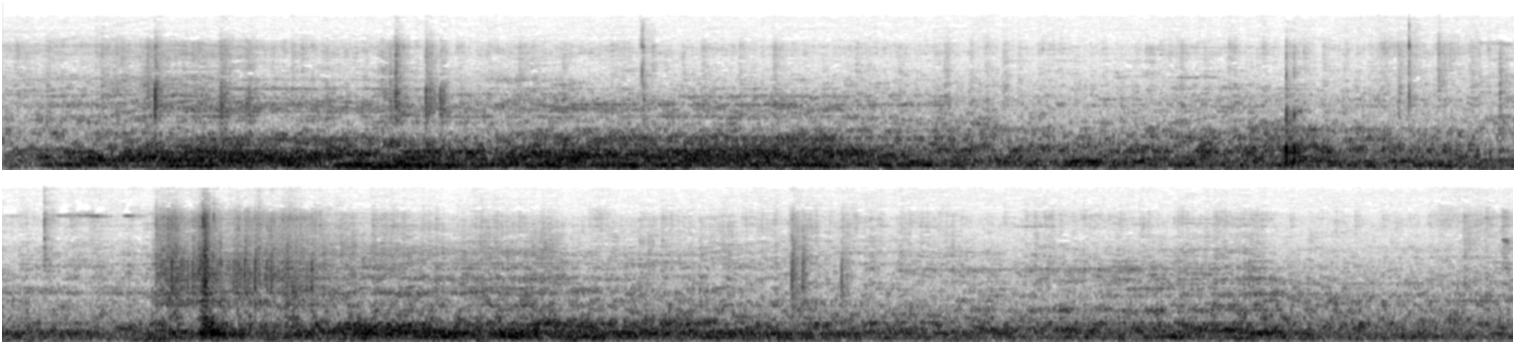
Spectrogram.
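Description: Car engine and tyre noise heard from inside the cabin while driving, a steady low rumble that swells just after the start. A brief knock comes about fourteen seconds in.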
